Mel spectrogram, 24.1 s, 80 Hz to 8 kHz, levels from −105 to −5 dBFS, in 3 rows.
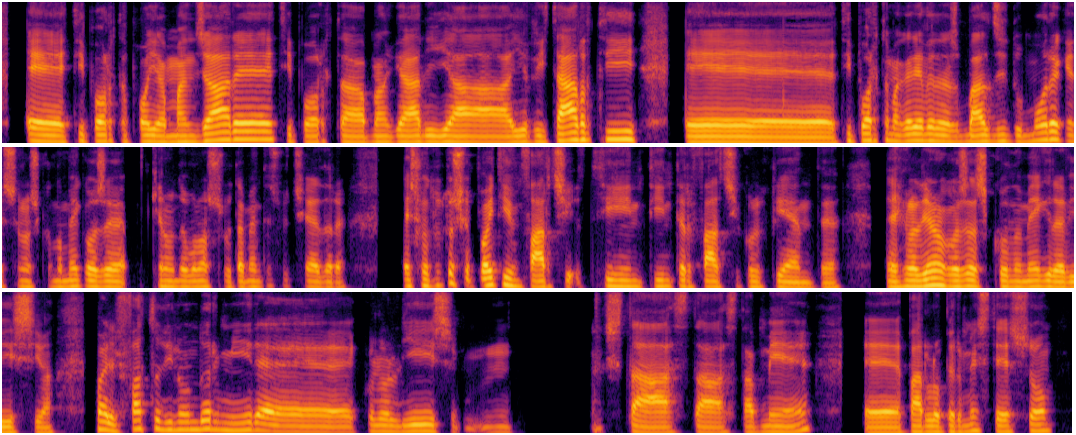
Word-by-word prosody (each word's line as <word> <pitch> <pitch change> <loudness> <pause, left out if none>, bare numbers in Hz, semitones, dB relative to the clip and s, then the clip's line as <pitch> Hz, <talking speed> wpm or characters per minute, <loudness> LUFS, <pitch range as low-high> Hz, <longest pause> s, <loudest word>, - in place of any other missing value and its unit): ehm, 125 -3 +4
ti 135 - -8
porta 130 0 -1
poi 125 +2 0
a - - +2
mangiare, 155 +8 +4
ti 130 -6 -11
porta 115 -1 -1
magari 120 +1 +1
a 115 -1 +3
irritarti, 150 +8 +3 0.4
ehm, 110 -2 +4
ti 100 - -8
porta 140 0 0
magari 135 +1 +2
avere 135 -3 +3
sbalzi 125 +2 0
d'umore, 140 +7 +1
che 125 -2 -7
sono 120 +1 -6
secondo 115 +1 -9
me 125 +1 -2
cose 120 -2 0
che 125 - -7
non 120 - -2
devono 120 0 -2
assolutamente 115 0 -6
succedere, 110 -4 -6 0.4
e 130 - -2
soprattutto 135 +5 -4
se - - -3
poi 145 +1 +4
ti 155 - -4
infarci 115 -5 -1
ti 125 -2 -2
ti 125 - -11
interfacci 115 -3 -3
col 110 -1 -6
cliente, 105 -2 -4 0.3
e 110 -1 0
quello 125 +1 +4
lì 130 - +6
è - - +7
una 150 -1 +6
cosa 120 +1 +3
secondo 115 0 -3
me 120 +1 -1
gravissima. 110 -2 -1 0.3
Poi, 170 -3 +1
il 135 - -1
fatto 175 +5 -2
di 155 -2 -4
non 160 0 -3
dormire, 130 -9 0
ehm, - - -8
quello 125 -1 -4
lì, 130 +2 0
s - - -7
mhmm, 110 - -16 0.7
sta 105 -1 0
sta 105 -1 -2
sta 105 +1 -8
a - - -2
me, 115 +8 -4 0.3
ehm, 105 0 +2
parlo 115 +1 0
per 115 +1 -4
me 135 - -5
stesso 135 +1 -3
120 Hz, 170 wpm, -23 LUFS, 115-130 Hz, 0.7 s, è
